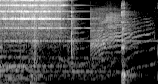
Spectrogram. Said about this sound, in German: Er hatte ja keinen Schlüssel, deshalb hat er bei mir geschellt.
